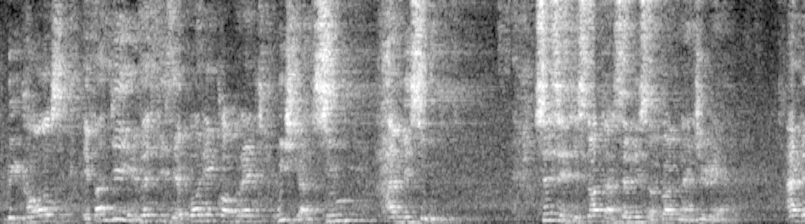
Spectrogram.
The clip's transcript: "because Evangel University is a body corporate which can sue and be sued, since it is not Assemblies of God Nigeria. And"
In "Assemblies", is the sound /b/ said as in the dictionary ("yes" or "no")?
no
